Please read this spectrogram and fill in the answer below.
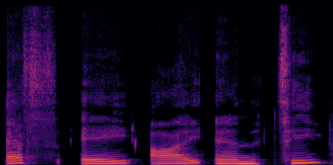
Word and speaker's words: Saint Sing: Saint? Like a saint and it sings. 300 block of Queen Chapel Road. Go ahead. Deborah, can you hear me? Deborah Yeah. Saint Sing, SAINTSING, pronounced just as it's spelled, Saint Sing.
